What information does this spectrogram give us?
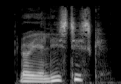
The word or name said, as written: loyalistisk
